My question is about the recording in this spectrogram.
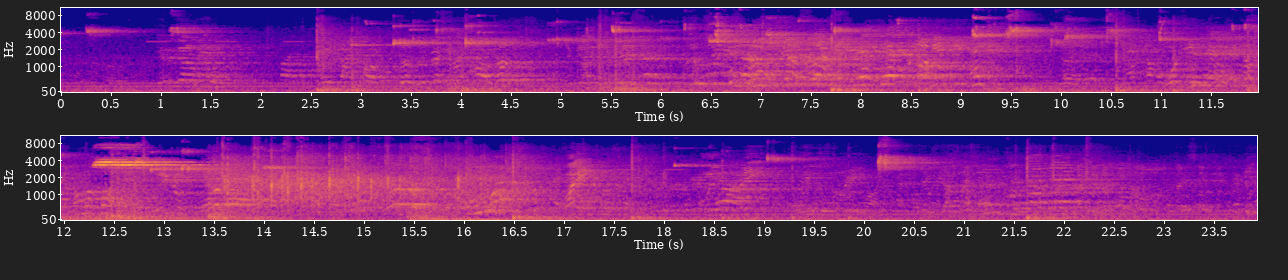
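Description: Basketball game in a gymnasium: ball dribbling on the hardwood, sneakers squeaking and players and spectators calling out, echoing in the hall. About halfway through a referee's whistle blows loudly, followed by a few seconds of louder crowd noise.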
